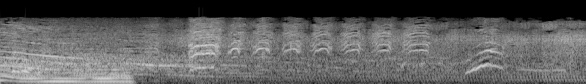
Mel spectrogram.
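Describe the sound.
Whammy sound effect from the game show Press Your Luck: a low buzzing tone gives way to a quick run of bright, warbling electronic chirps, then a swooping tone.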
